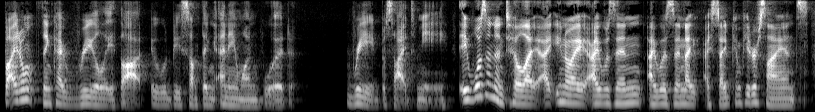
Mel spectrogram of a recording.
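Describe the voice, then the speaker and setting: A middle-aged woman, born in the United States with Mandarin as her first language, interviewed as a filmmaker and telling animated anecdotes with laughter. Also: extremely low pitch, normal speed. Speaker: filmmaker guest. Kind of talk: interview storytelling.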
